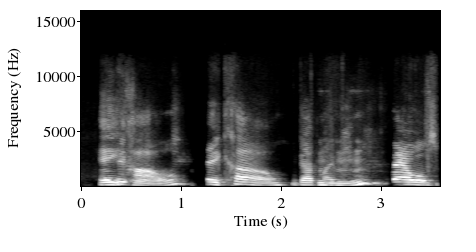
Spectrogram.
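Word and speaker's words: היכל: el ha, hakel, Hey, okay, that chaf, hakel, heichal.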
